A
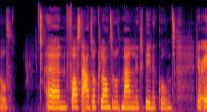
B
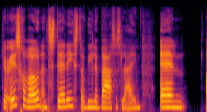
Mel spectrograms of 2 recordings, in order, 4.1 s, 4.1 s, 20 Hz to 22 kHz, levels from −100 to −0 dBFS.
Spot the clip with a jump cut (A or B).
B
